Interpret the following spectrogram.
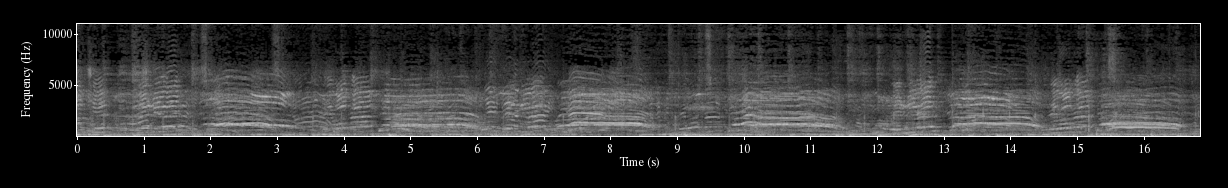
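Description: A crowd of children shouting and cheering together in repeated calls that rise and fall, one about every two and a half seconds.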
